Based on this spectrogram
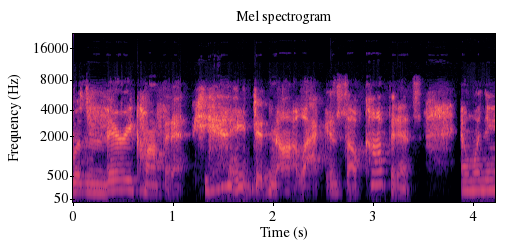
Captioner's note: laughs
